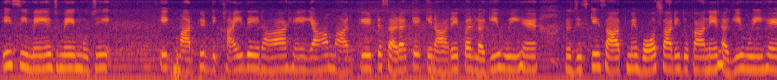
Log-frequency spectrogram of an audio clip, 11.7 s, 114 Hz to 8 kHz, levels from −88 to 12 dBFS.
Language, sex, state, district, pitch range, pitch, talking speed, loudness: Hindi, female, Bihar, Bhagalpur, 195-220 Hz, 205 Hz, 145 wpm, -17 LUFS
